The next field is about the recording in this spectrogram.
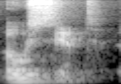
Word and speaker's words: OSINT: government with OSINT. That's how we pronounce it.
